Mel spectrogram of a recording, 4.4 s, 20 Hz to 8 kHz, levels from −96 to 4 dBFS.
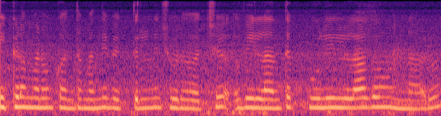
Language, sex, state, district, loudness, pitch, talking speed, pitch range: Telugu, female, Andhra Pradesh, Guntur, -15 LUFS, 240 Hz, 150 wpm, 230-245 Hz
